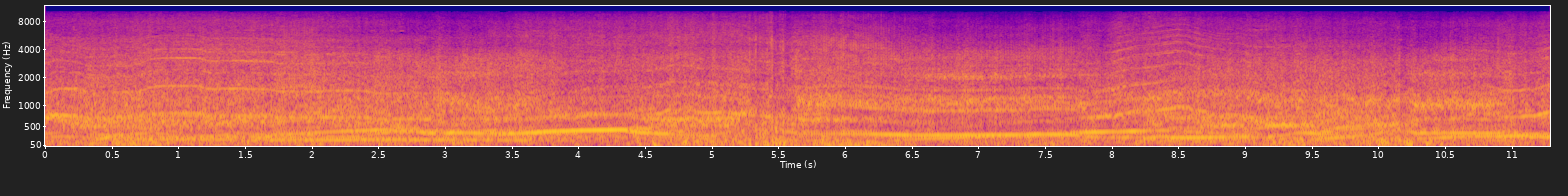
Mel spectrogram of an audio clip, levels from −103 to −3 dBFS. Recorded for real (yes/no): yes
